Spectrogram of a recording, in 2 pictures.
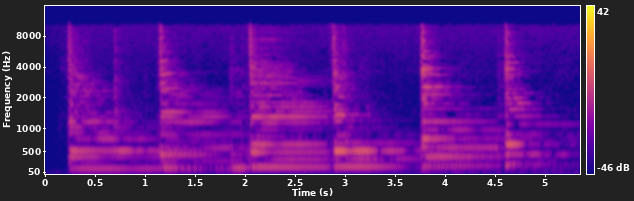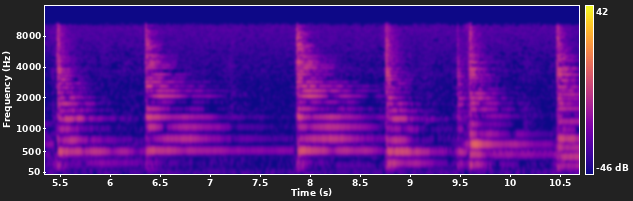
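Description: An oud plucked note by note, playing a major (ajam) scale, about one ringing note a second.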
